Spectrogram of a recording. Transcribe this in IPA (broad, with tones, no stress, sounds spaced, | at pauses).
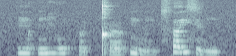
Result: n̪ ɐ˧ k̚ m iː˧ w h ɵ˨ t̚ kʰ œː˨˥ p̚ m uː˨˧ n t͡sʰ ɐ˥ j s ɪ˨ ŋ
